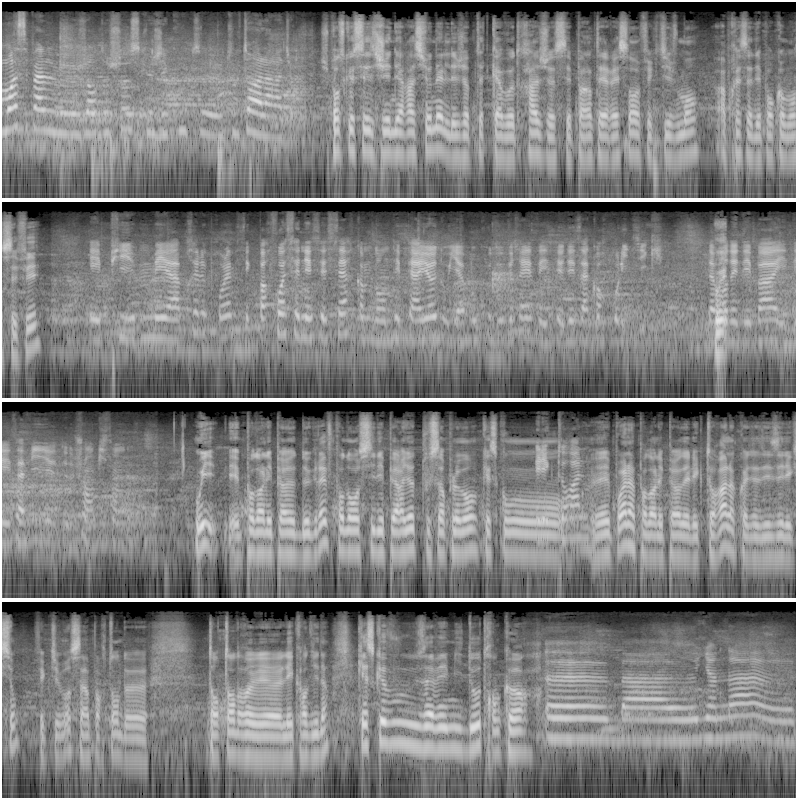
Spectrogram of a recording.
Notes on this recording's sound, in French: Emission plateau en direct des Assises 2023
